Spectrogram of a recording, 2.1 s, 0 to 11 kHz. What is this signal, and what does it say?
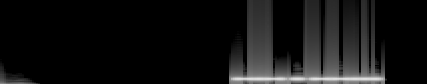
Morse code, heard as a keyed tone, about 49 wpm, 700 Hz. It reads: KE7
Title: USA Call Sign Prefixes - Repeated 2x - 50wpm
